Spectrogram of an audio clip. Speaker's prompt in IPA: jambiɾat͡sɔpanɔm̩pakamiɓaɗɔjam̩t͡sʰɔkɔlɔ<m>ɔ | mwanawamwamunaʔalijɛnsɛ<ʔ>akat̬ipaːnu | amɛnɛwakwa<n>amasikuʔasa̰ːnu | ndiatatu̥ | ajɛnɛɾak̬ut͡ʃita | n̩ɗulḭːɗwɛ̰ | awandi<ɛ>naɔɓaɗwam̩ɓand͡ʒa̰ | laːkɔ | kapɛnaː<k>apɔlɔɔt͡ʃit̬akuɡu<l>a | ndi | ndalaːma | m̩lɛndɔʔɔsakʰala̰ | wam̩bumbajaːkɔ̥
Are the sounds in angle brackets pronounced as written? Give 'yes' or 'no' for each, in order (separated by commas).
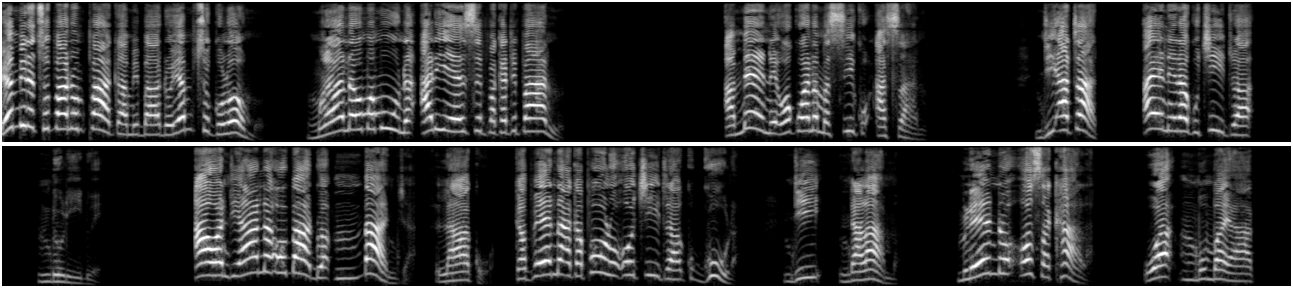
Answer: yes, no, yes, no, yes, yes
